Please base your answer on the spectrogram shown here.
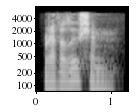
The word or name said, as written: revolution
